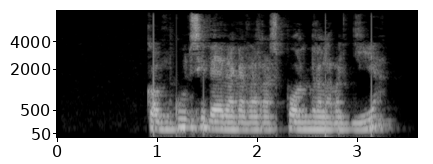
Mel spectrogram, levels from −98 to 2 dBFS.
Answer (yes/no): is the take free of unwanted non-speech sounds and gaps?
yes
